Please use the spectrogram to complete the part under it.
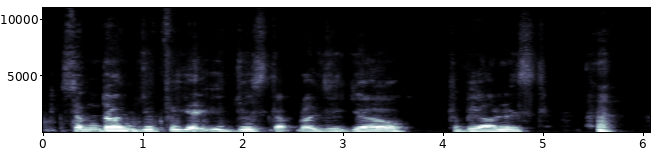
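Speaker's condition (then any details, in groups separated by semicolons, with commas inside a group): Cerebral palsy; talks slowly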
